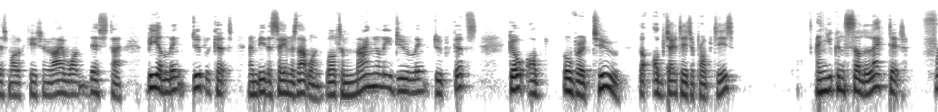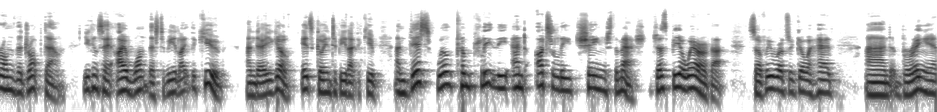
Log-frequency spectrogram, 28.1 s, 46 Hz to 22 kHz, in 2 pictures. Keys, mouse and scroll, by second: 0.1 middle click, 5.2 click, 5.5 middle click, 11.2 click, 17.2 click, 19.5 click, 19.7 middle click, 20.5 shift+middle click, 22.8 shift+middle click, 24.6 click, 27.6 shift+right click.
